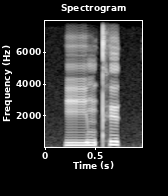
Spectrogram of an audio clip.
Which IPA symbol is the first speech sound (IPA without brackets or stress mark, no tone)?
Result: iː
